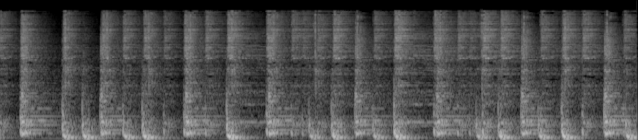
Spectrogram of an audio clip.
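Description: Drum kit played with wooden sticks in a steady, brisk groove: sharp strikes several times a second, with deep bass-drum thumps among them.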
